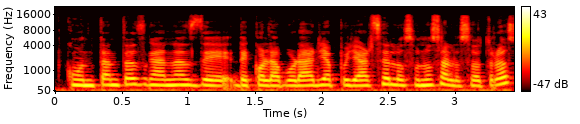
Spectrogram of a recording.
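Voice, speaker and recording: Over a silent background in a very clean recording, a woman speaks at a fairly high pitch with monotone, flat intonation. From Mexico City. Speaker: city community outreach coordinator. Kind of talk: radio interview.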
